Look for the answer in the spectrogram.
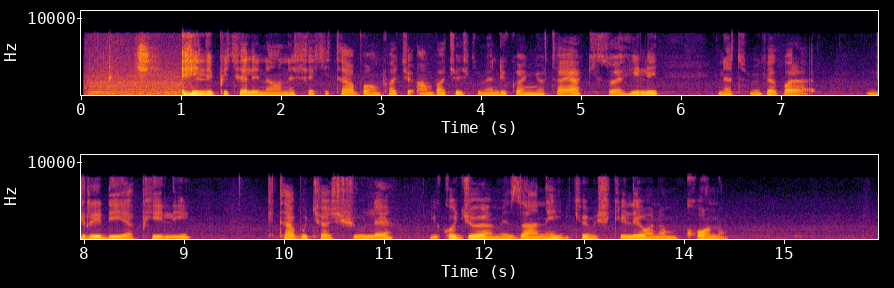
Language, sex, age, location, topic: Swahili, female, 25-35, Wajir, education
